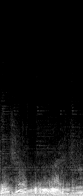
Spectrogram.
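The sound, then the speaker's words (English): A pack of wolf-like creatures snarl and growl together in a loud, continuous frenzy as they attack a man and feast on his body, with overlapping guttural rumbles and sharper yelping snarls. “A pack of wolf-like creatures attack him and feast on his body.”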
